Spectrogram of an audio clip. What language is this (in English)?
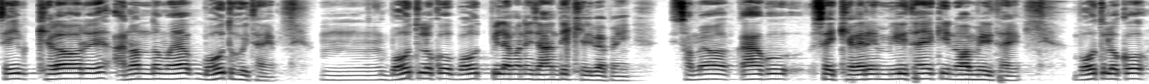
Odia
